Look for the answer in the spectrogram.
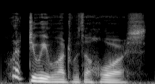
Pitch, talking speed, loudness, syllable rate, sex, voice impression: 130 Hz, 270 wpm, -16 LUFS, 6.2 syllables/s, male, very masculine, very middle-aged, thick, very tensed, powerful, bright, slightly soft, clear, fluent, cool, intellectual, very refreshing, sincere, slightly calm, friendly, reassuring, slightly unique, slightly elegant, slightly wild, slightly sweet, lively, kind, slightly intense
